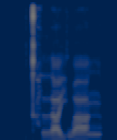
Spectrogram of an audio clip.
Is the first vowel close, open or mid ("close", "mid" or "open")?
open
